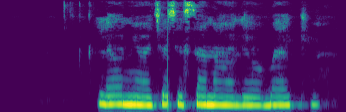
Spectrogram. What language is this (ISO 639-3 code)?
swa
